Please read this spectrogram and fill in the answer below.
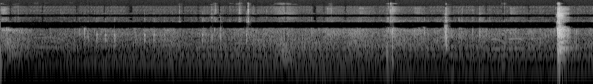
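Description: Light crackling and scattered small clicks, like body and gear shifting on dry grass, with one sharp, louder click about five and a half seconds in.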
